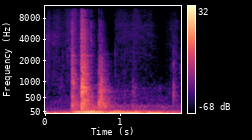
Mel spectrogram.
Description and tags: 02 - Abre puerta
The sound of double doors being opened.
